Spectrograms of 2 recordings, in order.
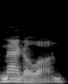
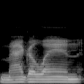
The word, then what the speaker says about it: Magalan: of changes in Magalon, including how they pronounce the name of the planet, which is Magalon. So in the first game, they pronounced it both Magalan and Maglan. And in this game, they just decided to pronounce it Magalon.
